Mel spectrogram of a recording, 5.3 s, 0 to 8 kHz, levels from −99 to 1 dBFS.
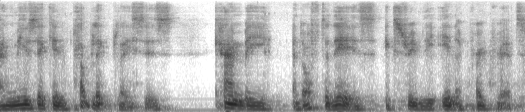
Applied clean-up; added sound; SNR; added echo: neural separator model SepFormer DNS4.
